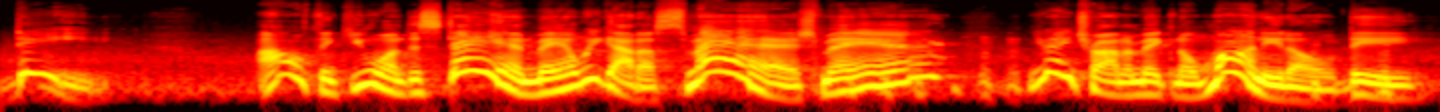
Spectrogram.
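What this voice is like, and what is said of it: Imitates another person's voice. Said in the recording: “RJ, the guy that ran the studio, he was like ... That's exactly how he talked ... impersonating people”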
